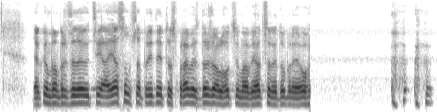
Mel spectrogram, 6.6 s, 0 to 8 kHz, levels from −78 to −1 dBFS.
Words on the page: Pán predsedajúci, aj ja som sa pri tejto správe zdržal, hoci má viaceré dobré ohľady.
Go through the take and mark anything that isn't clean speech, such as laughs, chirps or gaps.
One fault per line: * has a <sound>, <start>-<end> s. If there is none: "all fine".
* has a cough, 5.8-6.5 s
